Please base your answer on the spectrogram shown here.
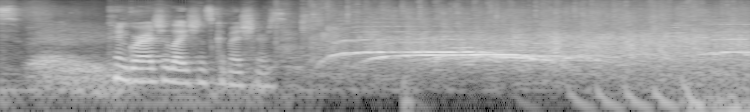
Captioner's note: cheers and applause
